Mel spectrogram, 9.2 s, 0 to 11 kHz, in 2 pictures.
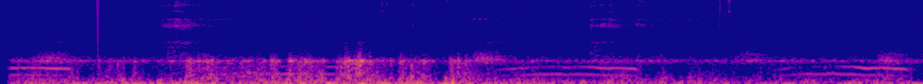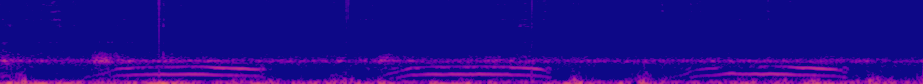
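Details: Wild pigeon pair courting at a nest beside their nestlings, summer 2023: a steady run of deep, arched, hollow coos repeated about every second, over a constant electrical hum and some bumping noise.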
